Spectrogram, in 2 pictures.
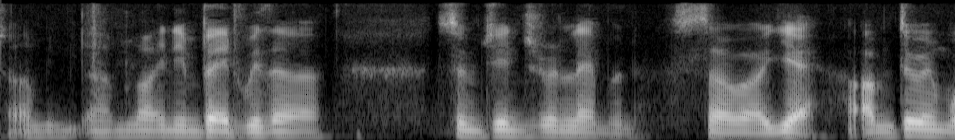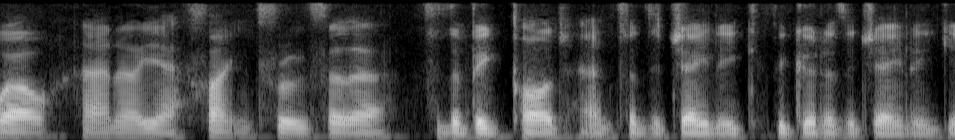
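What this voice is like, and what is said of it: Congested, stuffy voice. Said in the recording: “might not be that recognisable a voice, seeing as I've got a bit of a cold.”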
